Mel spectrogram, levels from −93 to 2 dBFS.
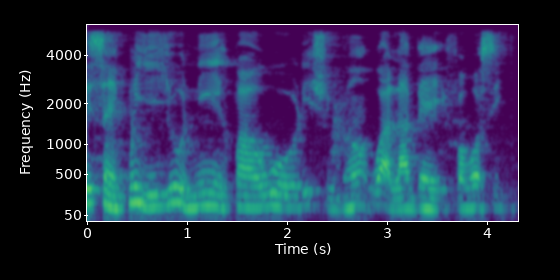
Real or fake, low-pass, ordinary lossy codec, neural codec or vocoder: real; 5.4 kHz; none; none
